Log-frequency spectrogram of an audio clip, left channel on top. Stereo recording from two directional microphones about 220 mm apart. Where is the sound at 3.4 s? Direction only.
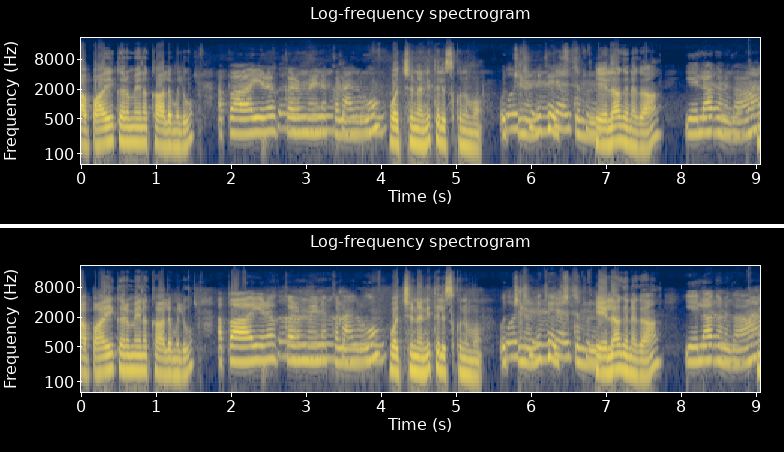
90° right.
